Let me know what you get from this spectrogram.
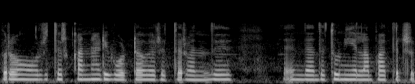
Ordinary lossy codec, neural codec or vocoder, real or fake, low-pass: none; none; real; 7.2 kHz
